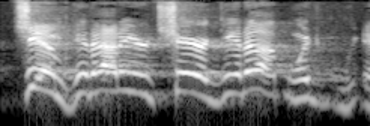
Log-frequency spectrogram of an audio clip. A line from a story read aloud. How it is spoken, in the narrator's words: She's yelling at me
